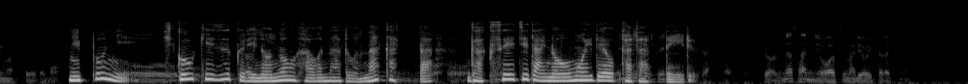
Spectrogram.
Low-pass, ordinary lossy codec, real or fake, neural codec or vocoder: none; none; fake; codec, 16 kHz, 8 kbps, FreqCodec, smaller model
